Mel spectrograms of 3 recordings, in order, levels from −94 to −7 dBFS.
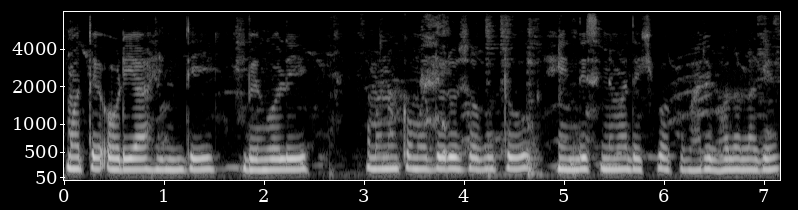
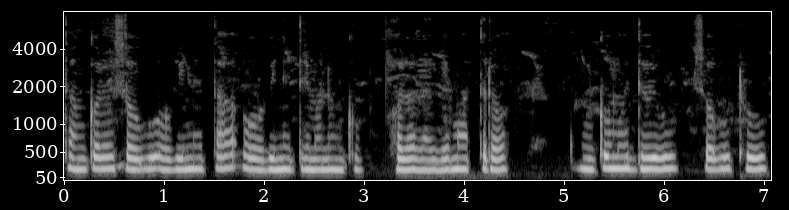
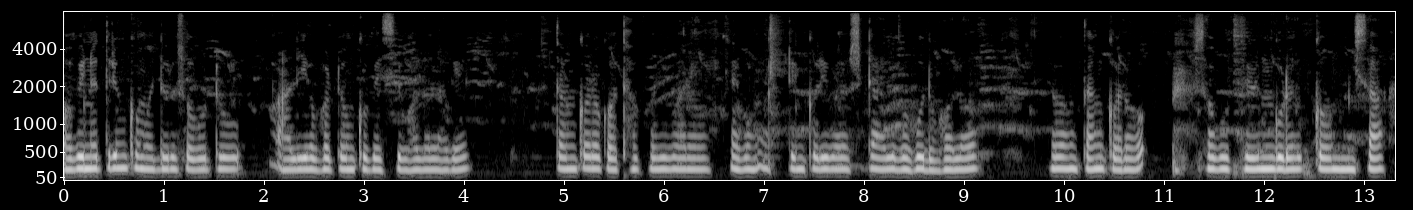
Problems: none marked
